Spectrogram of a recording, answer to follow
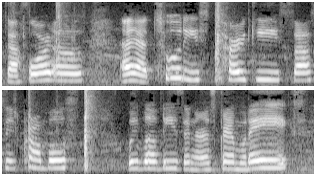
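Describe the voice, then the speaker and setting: A young woman with a slightly high voice chats casually through a grocery haul, listing items one by one with plenty of "uh"s and calling her viewers "y'all". She is filmed in her home kitchen on a handheld phone, with clear noise in the background. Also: steady tone, unhurried. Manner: casual, chatty, addresses viewers as y'all, lists items with many fillers. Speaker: vlogger showing a grocery haul.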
